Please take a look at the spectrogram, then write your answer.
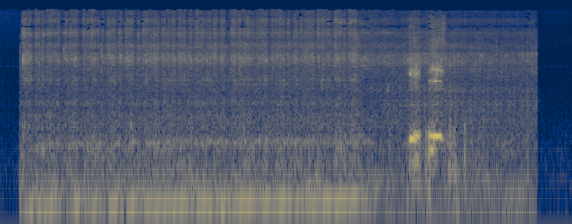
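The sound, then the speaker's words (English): A truck engine, Jason's truck in a YouTube video by Smoking Motors played on a stream, idles with a steady, low rumble for several seconds, then two short, louder bursts like quick revs rise near the end before the sound cuts off. “Jason's truck.”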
